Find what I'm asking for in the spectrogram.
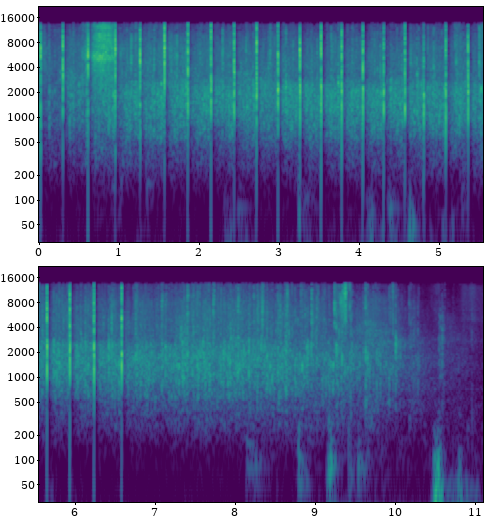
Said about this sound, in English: I want my family to stand up. Let's give my family a round of applause.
